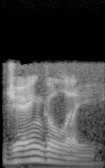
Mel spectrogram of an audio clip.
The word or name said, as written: jangly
